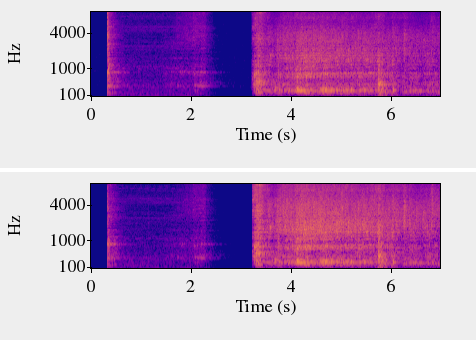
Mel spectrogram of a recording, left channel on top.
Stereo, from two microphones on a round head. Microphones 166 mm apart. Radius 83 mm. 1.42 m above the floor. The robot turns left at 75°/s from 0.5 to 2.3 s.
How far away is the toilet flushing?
About 0.5 m.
